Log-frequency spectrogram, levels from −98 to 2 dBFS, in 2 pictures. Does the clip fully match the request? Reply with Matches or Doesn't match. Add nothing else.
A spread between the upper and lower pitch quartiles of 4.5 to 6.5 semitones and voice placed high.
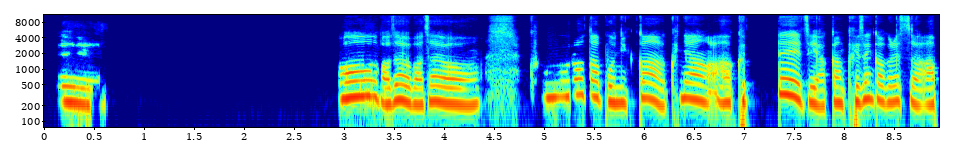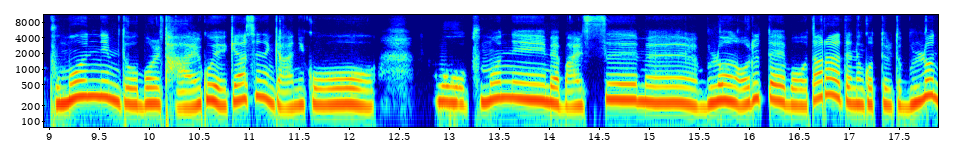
Doesn't match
